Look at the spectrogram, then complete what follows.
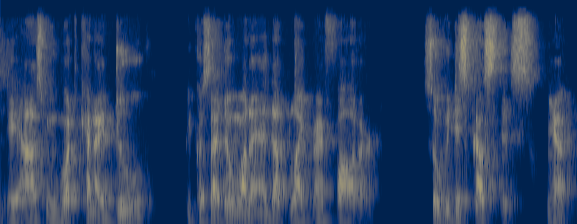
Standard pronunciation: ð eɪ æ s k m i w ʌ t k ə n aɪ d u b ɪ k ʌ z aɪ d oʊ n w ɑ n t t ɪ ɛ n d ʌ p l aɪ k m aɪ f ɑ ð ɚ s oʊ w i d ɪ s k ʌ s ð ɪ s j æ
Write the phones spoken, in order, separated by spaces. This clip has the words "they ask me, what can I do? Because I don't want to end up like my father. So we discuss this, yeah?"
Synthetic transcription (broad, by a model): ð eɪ æ s k m i w ʌ t k ə n aɪ d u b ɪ k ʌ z aɪ d oʊ n w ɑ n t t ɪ ɛ n d ʌ p l aɪ k m aɪ f ɑ ð ɚ s oʊ w i d ɪ s k ʌ s ð ɪ s j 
